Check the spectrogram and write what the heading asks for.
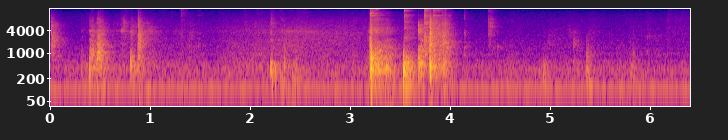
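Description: A few short clicks and light knocks, most of them in a cluster about three seconds in, over a faint steady hum.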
